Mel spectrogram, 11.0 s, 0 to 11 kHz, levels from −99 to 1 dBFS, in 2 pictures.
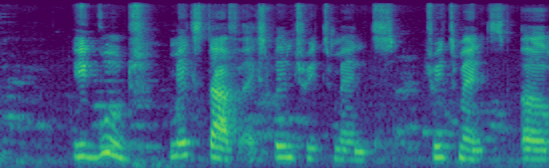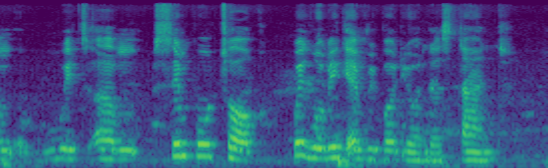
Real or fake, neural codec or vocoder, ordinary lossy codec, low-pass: real; none; none; 9.9 kHz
